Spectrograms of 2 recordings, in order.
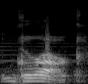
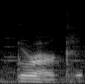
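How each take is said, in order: First: The word is said much louder, almost shouted. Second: The word is said at a normal, quieter volume.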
